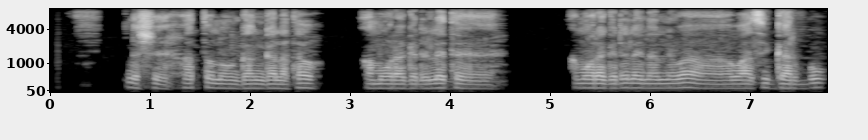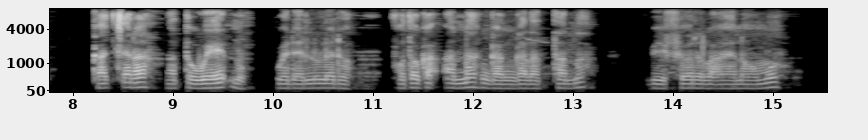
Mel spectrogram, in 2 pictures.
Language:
Sidamo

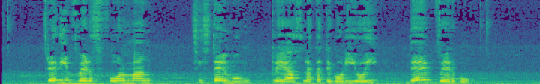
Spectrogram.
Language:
Esperanto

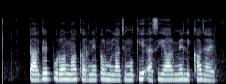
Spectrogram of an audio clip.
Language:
Hindi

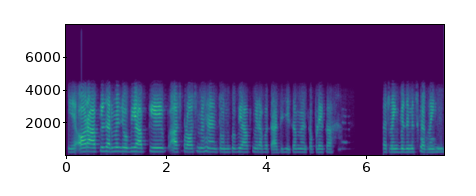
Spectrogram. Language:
Urdu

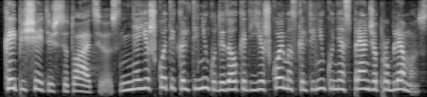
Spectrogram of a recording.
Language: Lithuanian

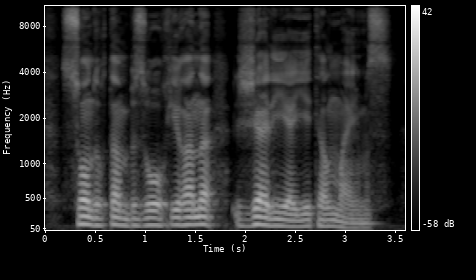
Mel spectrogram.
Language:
Kazakh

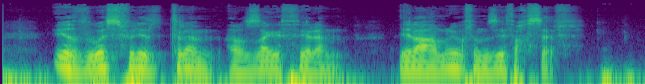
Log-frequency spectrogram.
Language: Kabyle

